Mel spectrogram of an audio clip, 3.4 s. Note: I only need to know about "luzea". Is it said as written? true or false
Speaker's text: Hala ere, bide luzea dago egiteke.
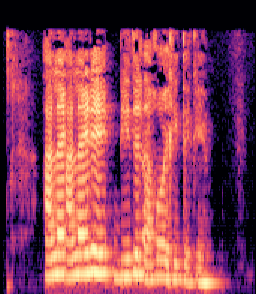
false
